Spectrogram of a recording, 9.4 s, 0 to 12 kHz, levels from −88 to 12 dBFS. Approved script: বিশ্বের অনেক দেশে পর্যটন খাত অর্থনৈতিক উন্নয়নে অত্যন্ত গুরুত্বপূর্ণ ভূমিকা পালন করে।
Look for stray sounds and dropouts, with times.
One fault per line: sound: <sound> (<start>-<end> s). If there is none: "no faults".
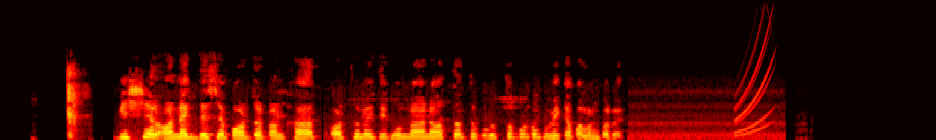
sound: chirp (7.3-7.8 s)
